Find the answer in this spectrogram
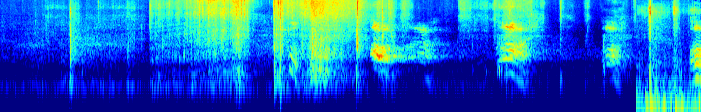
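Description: Mountain bike rolling and clattering over dry fallen leaves at a log, with a sharp knock about a second and a half in and the loudest rustle and rattle near the middle. Short shouts of 'oh' from riders come three times in the second half.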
